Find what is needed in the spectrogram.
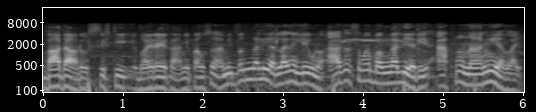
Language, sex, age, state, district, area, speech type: Nepali, male, 45-60, West Bengal, Jalpaiguri, urban, spontaneous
